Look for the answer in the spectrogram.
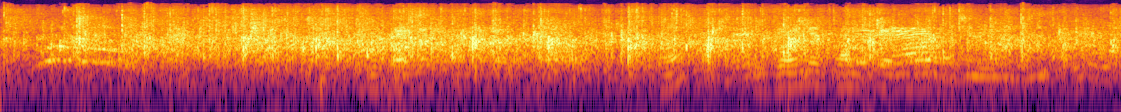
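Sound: audience applause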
